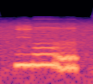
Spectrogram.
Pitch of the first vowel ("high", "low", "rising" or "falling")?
falling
